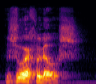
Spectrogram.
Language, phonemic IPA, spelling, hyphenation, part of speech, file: Dutch, /ˈzɔr.ɣəˌloːs/, zorgeloos, zor‧ge‧loos, adjective, Nl-zorgeloos.ogg
- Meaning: carefree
